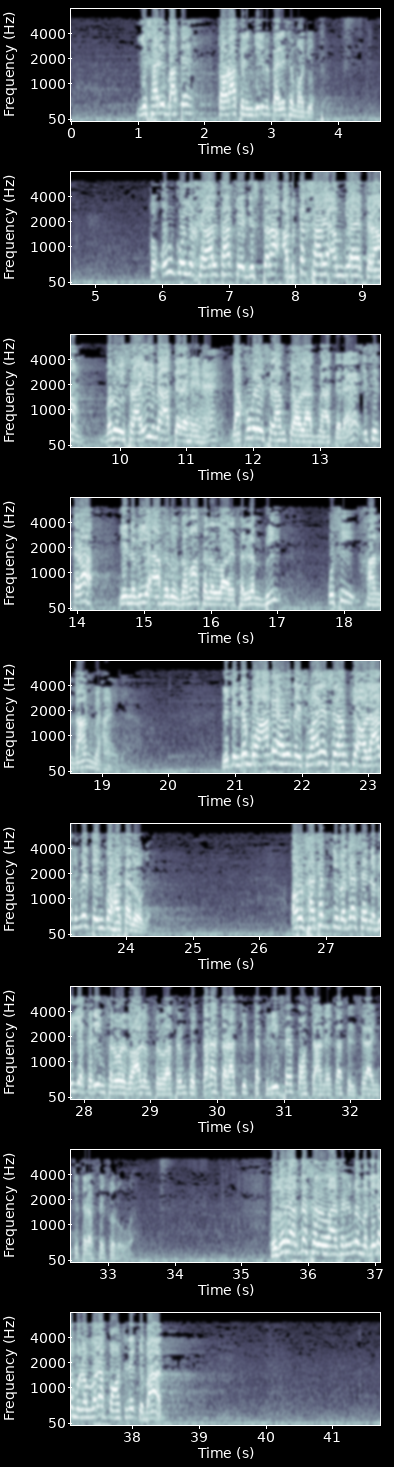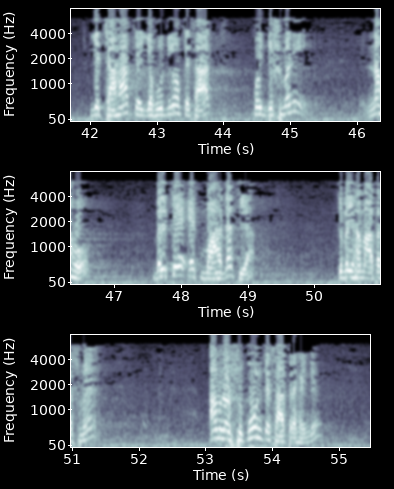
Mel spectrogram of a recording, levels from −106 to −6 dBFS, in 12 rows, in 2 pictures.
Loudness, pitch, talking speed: -8 LUFS, 160 Hz, 145 wpm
